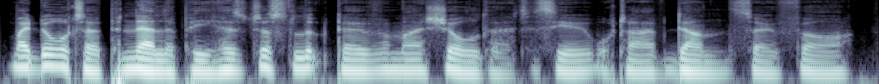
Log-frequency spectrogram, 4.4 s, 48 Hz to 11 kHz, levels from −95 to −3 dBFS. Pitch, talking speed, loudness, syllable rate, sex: 110 Hz, 230 wpm, -21 LUFS, 5.7 syllables/s, male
